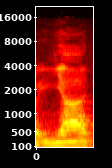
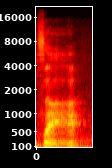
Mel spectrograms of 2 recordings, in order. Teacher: So hla to cha. Voiced palatal approximant becomes the voiced alveolar sibilant affricate.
